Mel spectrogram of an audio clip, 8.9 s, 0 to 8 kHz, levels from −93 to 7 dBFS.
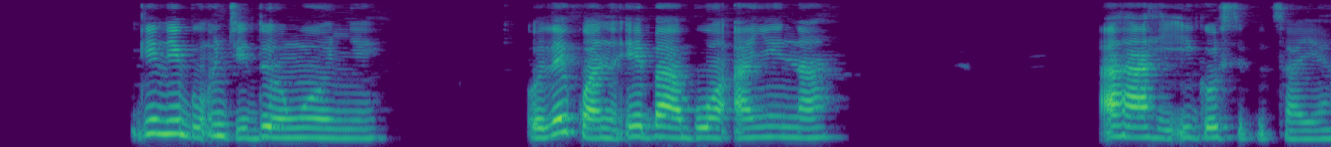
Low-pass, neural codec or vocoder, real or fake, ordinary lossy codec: none; none; real; none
